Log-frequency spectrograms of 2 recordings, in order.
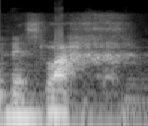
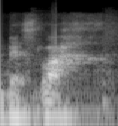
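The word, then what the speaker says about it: beslag: Bahasa Belandanya beslah, ya. G itu dibaca gitu. Saya tidak terlalu fasih, tapi guru-guru saya dulu mengajarkan membacanya beslah, ya.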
